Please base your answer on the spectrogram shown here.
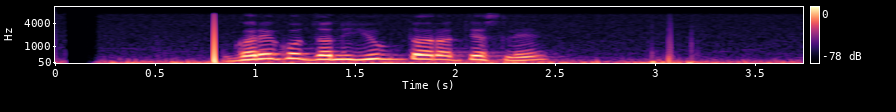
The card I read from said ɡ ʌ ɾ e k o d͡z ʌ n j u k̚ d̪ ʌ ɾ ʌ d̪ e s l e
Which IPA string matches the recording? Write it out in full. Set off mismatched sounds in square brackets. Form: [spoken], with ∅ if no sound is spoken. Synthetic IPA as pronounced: ɡ ʌ ɾ e k o d͡z ʌ n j u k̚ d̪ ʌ ɾ ʌ [t̪] e s l e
